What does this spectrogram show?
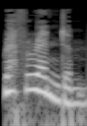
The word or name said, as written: referendum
